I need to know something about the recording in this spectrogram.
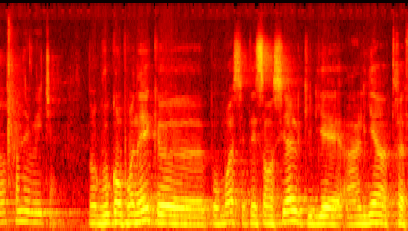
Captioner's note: speaking french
